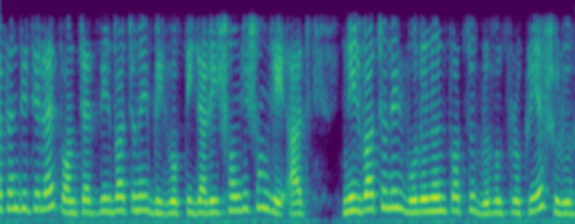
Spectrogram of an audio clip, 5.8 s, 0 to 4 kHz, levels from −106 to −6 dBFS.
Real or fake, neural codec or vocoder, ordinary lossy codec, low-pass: fake; codec, 16 kHz, 4.8 kbps, FACodec; none; 3.6 kHz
